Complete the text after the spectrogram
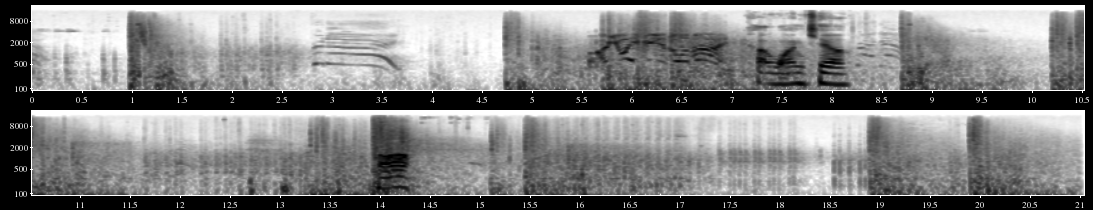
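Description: A rifle fires loud, booming shots that echo away.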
